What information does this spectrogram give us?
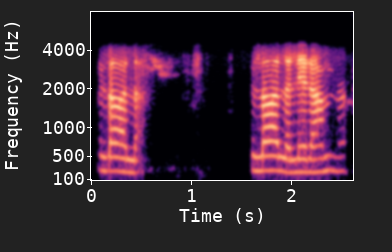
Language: Nepali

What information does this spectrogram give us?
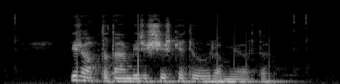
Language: Turkish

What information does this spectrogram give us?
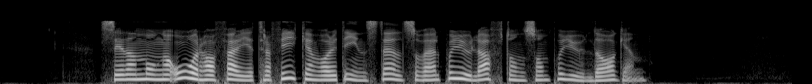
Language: Swedish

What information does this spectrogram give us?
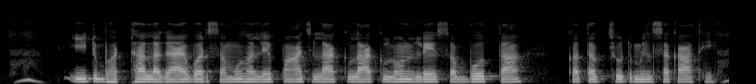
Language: Chhattisgarhi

